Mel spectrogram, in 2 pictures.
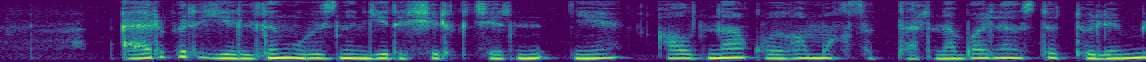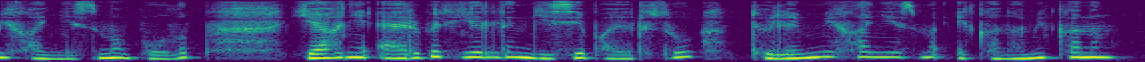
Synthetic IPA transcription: æɾbɪɾje̞ld̪ɪŋwɵzɪnɪŋje̞ɾe̞kʃe̞lɪkt̪e̞ɾɪne̞ɑlˠd̪ənɑqʰo̞jʁɑnmɑqsɑt̪ːɑɾənɑbɑjlˠɑnəst̪ət̪ʰɵle̞mːe̞χɑnijzməbo̞lˠəpjɑʁnijʔæɾbɪɾje̞ld̪ɪŋjese̞pɑjɾəsut̪ʰɵle̞mːe̞χanijzməʔe̞ko̞no̞mijkɑnəɴ

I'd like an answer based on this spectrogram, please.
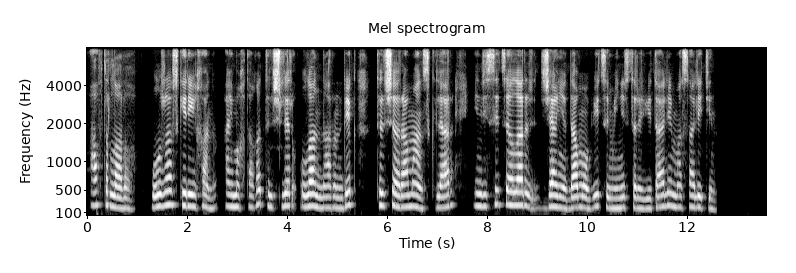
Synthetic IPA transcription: aft̪o̞ɾlˠɑɾə | wʊlˠʒɑskʲʰe̞ɾejχɑnɑjmɑqt̪ɑʁət̪ʰɪlʃɪle̞ɾʊlˠɑnːɑɾənbe̞kt̪ʰɪlʃɪɾomansklʲarinve̞st̪it̪sɨjalˠɑɾʒæne̞d̪ɑmuwvʲijt̪se̞minijst̪ɾɪvit̪alʲijmasalʲit̪ʲin

